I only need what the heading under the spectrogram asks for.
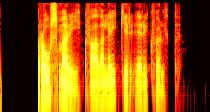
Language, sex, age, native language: Icelandic, male, 20-29, Icelandic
